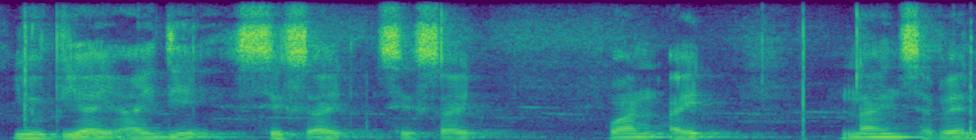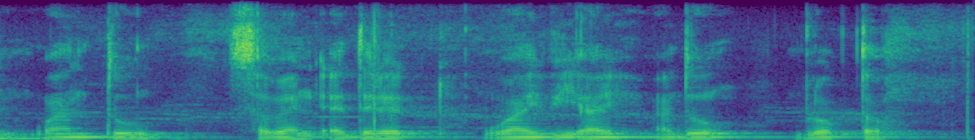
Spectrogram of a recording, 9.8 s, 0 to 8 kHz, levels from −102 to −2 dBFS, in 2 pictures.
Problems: constant background noise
